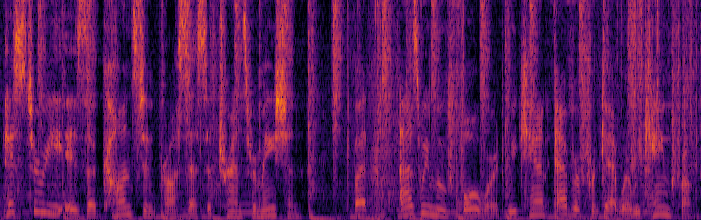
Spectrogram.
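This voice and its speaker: An actress as proud, expressive racing heritage keeper. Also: female voice, medium pitch, close to an everyday voice. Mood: proud, reflective. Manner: measured, formal, reverent. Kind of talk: video game cutscene monologue. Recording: loud music behind the voice.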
